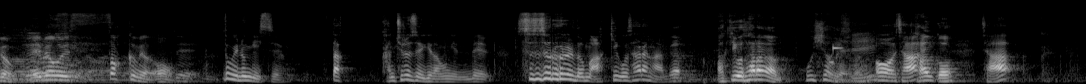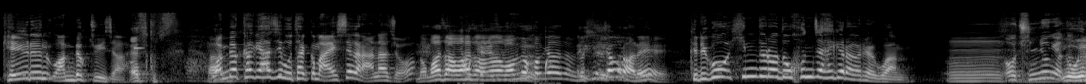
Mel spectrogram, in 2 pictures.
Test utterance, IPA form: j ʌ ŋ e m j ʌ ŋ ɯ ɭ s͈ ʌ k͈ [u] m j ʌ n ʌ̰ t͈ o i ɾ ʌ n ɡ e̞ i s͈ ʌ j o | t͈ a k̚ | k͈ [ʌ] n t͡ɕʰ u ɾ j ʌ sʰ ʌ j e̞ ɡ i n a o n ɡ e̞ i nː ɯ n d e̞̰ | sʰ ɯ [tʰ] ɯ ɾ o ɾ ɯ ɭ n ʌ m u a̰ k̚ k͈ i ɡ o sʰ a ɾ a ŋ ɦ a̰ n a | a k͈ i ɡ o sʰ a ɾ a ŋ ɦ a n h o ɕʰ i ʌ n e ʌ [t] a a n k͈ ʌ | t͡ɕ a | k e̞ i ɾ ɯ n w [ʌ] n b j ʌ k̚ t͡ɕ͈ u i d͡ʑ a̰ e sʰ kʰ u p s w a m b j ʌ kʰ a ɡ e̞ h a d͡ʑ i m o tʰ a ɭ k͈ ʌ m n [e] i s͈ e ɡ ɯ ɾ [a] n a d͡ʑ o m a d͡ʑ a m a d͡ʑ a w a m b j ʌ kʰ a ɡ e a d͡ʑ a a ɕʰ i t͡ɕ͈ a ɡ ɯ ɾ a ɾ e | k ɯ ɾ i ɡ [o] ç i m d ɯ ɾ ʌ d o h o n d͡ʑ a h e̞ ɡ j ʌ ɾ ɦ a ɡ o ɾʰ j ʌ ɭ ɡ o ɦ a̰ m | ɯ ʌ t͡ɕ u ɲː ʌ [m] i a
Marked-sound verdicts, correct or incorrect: incorrect: ɯ, incorrect: a, incorrect: sʰ, incorrect: t͡ɕ, incorrect: a, incorrect: a, correct, correct, incorrect: ŋ

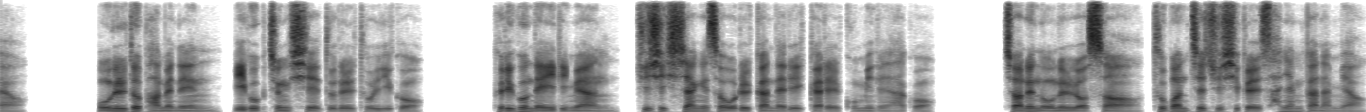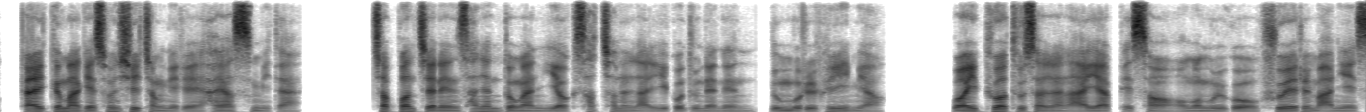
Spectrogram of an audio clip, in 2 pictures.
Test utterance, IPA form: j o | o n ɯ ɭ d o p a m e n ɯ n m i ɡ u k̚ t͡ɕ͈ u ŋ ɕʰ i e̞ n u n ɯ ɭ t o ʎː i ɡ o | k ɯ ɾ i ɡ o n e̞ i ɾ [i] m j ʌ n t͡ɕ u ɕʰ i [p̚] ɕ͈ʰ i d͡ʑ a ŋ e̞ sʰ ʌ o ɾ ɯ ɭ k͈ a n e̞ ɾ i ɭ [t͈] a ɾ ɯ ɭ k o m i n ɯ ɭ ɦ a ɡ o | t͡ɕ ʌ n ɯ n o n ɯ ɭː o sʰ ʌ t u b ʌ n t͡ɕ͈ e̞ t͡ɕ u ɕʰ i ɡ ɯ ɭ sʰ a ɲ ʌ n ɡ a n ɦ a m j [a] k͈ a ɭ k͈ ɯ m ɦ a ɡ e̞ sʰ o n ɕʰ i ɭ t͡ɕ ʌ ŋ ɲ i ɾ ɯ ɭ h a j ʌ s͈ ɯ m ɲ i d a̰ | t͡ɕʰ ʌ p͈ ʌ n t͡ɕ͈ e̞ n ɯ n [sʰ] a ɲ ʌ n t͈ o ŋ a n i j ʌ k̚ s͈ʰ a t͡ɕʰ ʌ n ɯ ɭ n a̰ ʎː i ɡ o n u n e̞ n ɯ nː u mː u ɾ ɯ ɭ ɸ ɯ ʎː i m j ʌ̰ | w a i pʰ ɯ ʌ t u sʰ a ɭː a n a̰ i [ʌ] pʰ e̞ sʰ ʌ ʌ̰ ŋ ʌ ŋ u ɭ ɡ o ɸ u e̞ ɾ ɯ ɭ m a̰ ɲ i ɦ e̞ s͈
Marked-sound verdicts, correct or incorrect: correct, incorrect: k̚, incorrect: k͈, incorrect: ʌ, correct, incorrect: a

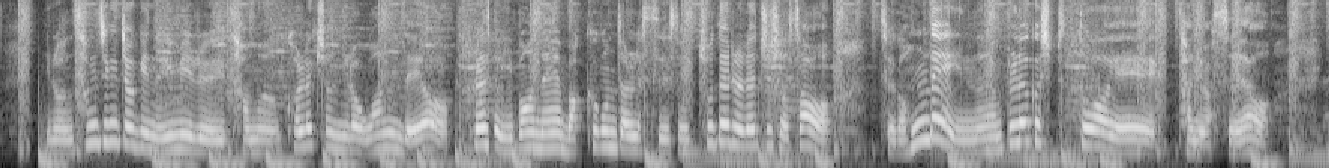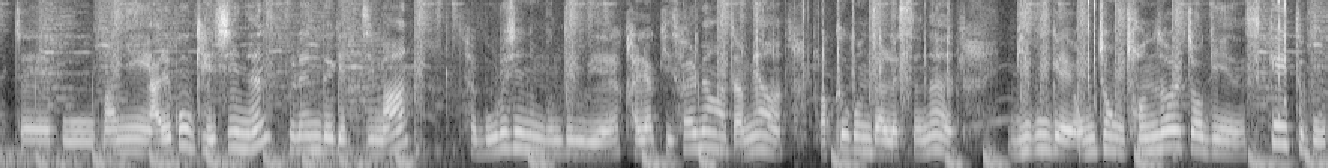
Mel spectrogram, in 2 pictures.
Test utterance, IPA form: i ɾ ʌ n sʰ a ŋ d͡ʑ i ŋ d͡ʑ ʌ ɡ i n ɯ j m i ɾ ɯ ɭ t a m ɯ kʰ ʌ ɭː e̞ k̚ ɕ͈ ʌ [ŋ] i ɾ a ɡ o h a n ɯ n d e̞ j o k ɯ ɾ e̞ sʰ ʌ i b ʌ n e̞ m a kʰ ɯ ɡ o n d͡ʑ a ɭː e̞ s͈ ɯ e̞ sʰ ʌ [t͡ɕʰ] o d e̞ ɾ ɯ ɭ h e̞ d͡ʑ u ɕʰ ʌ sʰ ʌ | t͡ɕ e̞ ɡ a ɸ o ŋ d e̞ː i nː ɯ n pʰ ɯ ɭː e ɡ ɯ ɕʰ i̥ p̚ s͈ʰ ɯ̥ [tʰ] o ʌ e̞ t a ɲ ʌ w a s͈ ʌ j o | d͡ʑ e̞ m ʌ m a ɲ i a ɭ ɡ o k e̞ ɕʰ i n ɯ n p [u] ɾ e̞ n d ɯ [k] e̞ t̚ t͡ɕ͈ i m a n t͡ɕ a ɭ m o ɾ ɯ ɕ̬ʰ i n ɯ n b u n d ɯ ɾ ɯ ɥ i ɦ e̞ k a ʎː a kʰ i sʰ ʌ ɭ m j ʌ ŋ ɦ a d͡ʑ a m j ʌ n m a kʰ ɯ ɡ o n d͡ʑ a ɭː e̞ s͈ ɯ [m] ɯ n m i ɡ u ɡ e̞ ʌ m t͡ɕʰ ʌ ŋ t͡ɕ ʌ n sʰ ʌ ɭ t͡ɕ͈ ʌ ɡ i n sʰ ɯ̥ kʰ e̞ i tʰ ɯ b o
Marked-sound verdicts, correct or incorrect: incorrect: ɲ, correct, correct, incorrect: ɯ, incorrect: ɡ, incorrect: n

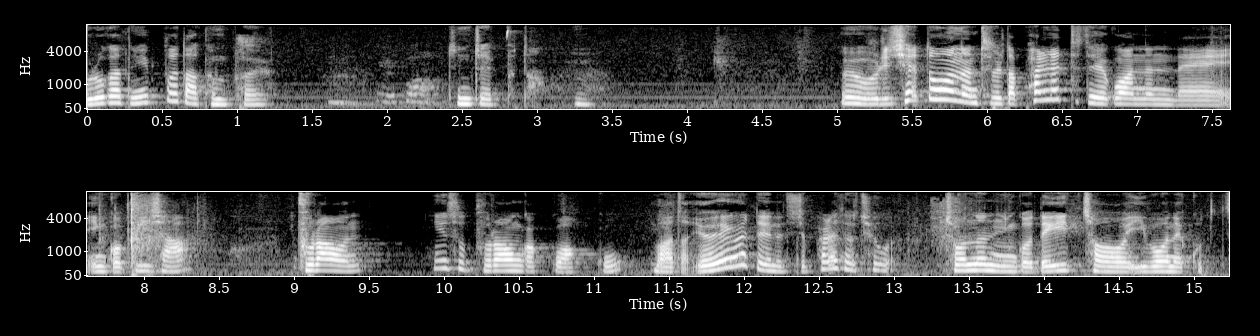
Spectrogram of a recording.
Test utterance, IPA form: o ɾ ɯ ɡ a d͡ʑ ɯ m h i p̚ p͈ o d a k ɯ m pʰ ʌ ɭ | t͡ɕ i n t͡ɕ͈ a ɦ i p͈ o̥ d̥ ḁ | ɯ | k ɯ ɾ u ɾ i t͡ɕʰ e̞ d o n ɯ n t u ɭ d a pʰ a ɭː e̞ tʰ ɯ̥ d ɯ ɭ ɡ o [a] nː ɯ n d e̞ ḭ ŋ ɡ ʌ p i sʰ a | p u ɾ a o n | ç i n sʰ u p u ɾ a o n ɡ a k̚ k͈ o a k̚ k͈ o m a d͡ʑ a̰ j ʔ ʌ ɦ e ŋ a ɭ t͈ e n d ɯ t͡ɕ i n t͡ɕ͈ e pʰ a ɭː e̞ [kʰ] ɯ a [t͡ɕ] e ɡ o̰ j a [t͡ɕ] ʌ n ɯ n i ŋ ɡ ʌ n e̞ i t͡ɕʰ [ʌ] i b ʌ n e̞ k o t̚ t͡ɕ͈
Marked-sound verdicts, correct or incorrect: correct, incorrect: tʰ, incorrect: t͡ɕʰ, correct, correct

